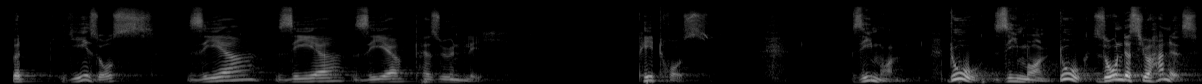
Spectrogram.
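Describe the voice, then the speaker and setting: A husky, medium-pitched male pastor preaches a sermon, reading scripture before animatedly acting out little dialogues in his story. A long hall reverb surrounds his voice.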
